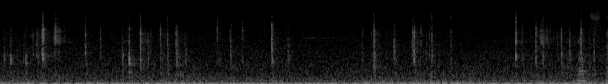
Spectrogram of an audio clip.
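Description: Typing on a computer keyboard: a run of irregular key clicks as a short line of text is typed.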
